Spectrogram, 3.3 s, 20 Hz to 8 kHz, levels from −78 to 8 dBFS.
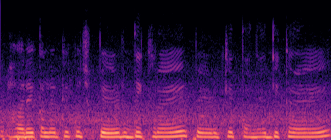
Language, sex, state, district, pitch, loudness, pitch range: Hindi, female, Chhattisgarh, Bastar, 235 Hz, -15 LUFS, 225-245 Hz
